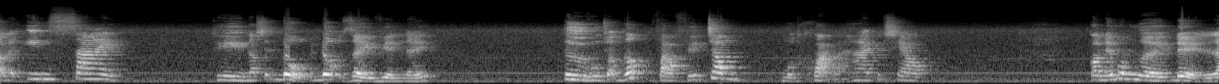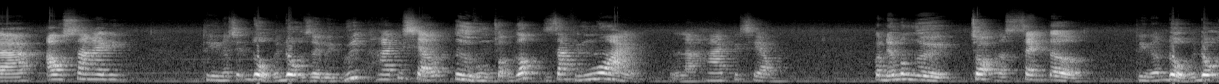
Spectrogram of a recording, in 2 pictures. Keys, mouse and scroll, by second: 0.2 click, 13.3 click, 22.2 click.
